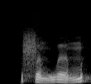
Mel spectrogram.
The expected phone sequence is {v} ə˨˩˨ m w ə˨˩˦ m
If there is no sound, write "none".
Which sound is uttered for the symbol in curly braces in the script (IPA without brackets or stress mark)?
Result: f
